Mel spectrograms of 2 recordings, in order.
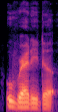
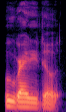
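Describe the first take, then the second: No difference in how they are said.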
